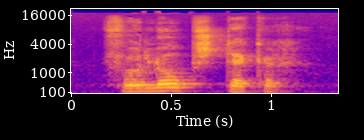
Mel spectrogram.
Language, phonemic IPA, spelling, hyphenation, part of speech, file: Dutch, /vərˈloːpˌstɛ.kər/, verloopstekker, ver‧loop‧stek‧ker, noun, Nl-verloopstekker.ogg
- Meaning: plug adapter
